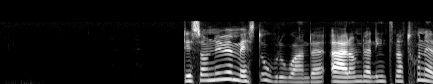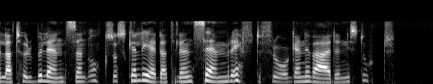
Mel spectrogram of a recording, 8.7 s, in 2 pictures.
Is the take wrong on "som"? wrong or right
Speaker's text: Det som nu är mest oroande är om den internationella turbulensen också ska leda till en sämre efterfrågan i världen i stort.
right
